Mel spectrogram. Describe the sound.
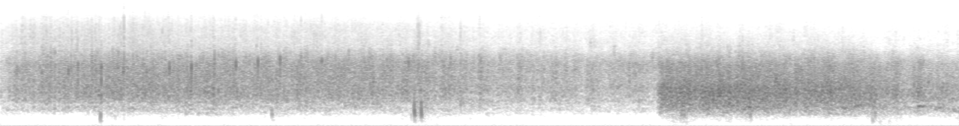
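An audience at a Winona State event applauds to welcome a speaker. The clapping is dense and continuous for about thirteen seconds and grows louder near the end.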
